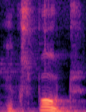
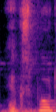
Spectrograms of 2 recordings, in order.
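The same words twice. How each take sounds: First: The stress is on the second syllable. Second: The stress is on the first syllable. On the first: It is used as a verb. "Accent बदल गया" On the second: It is used as a noun or adjective. "यहाँ यहाँ था शुरू में"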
